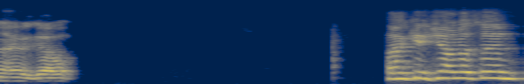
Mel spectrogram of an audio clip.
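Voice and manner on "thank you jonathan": loud, rising shout, as if calling far off. Thanking Jonathan, who is in Yorkshire: shouting. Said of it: "I'm shouting because he's in Yorkshire".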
